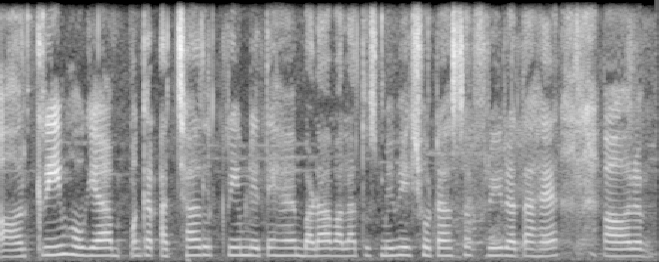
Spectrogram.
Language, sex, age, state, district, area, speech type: Hindi, female, 45-60, Uttar Pradesh, Mirzapur, rural, spontaneous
